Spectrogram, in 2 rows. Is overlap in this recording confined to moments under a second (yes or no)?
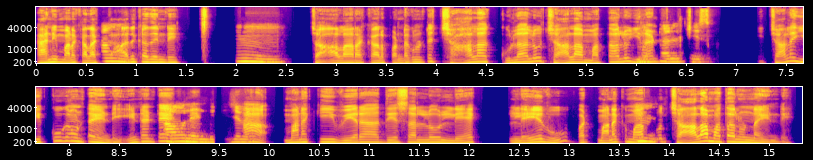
yes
